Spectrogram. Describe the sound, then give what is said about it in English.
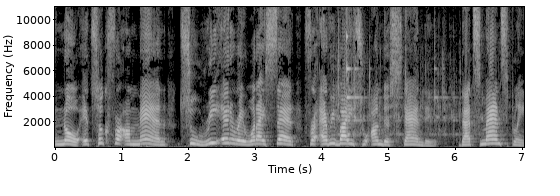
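A spoon clinks against a cup as tea is made, light metallic taps sitting faintly beneath continuous talking. “In case you're wondering what that noise is in the background, that's tea.”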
